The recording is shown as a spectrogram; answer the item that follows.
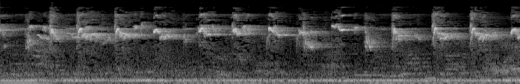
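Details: Horsfield's bush lark song meant to coax a quiet lark into singing: quick sharp chirps and descending slurred notes, repeated about every third of a second, over a faint low hum.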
